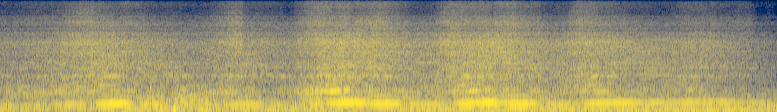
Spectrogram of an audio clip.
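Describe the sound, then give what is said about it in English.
A large U-Haul rental truck's engine revs and accelerates in repeated surges as it races off a ferry ramp, its low hum rising and falling in pitch, steady in loudness, with no voices. “When the ramp came down, the truck raced off.”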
